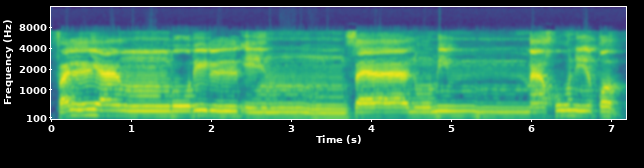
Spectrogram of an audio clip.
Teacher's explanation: میم مشدد ہے، شد کی وجہ سے ادھر ناک میں آواز لے کے جائیں گے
